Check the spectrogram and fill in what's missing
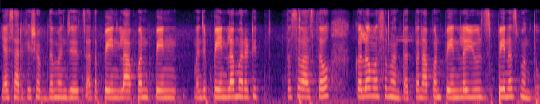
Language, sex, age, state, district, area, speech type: Marathi, female, 18-30, Maharashtra, Buldhana, rural, spontaneous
